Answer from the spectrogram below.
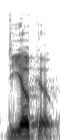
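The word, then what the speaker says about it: διώκω: it's uh it's dioko d-i-o-k-o pronounced dioco which literally means to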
